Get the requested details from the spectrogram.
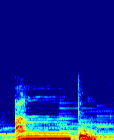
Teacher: Antum nun sukun bertemu dengan tak hukumnya adalah ikhfa artinya Hai dibacanya dengan dengung ditahan dulu dua harokat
